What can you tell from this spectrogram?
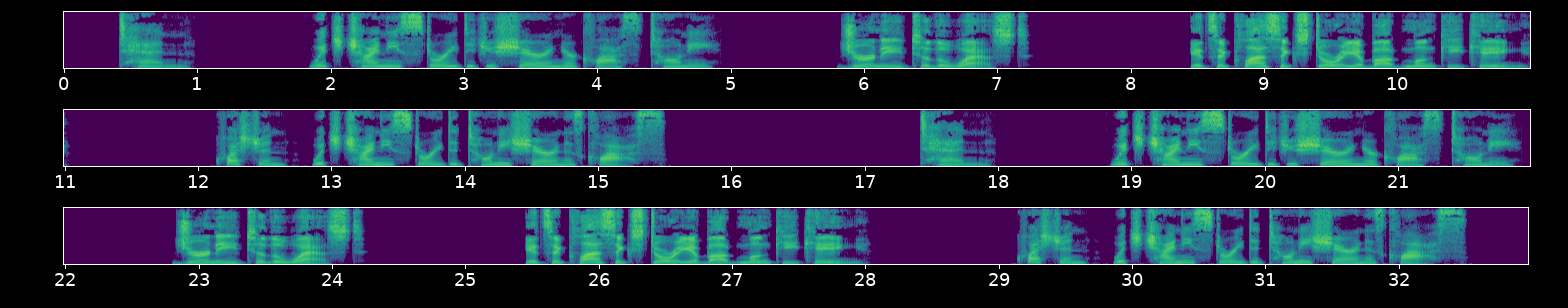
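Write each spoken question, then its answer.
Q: which Chinese story did Tony share in his class?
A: Journey to the West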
